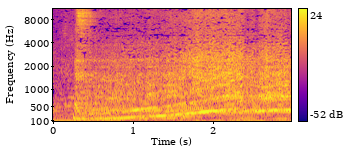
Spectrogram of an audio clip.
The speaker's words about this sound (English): That's Vaughn Gittins Jr. in the North Energy Carbon Tire Ford Mustang.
